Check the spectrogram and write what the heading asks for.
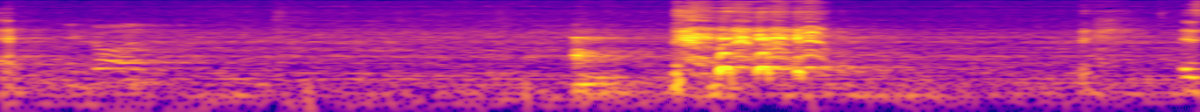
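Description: A man's voice rising briefly about three seconds in, over the steady low hum of a small electric tug driving along.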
